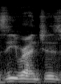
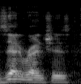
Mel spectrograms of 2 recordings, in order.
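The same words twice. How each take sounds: First: The letter is said 'zee', American style. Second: The letter is said 'zed', British style.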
